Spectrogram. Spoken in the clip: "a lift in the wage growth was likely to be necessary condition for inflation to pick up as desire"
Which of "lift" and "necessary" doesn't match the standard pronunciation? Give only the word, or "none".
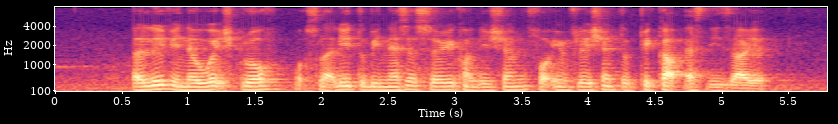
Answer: lift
